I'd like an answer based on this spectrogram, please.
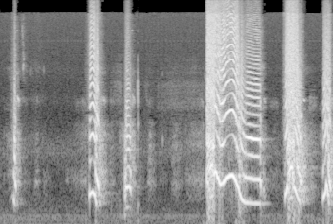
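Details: A puppy being teased gives a few short, sharp yaps spaced apart, then a long drawn-out whining cry that slides downward, followed by two more high barks over a quiet room hum.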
